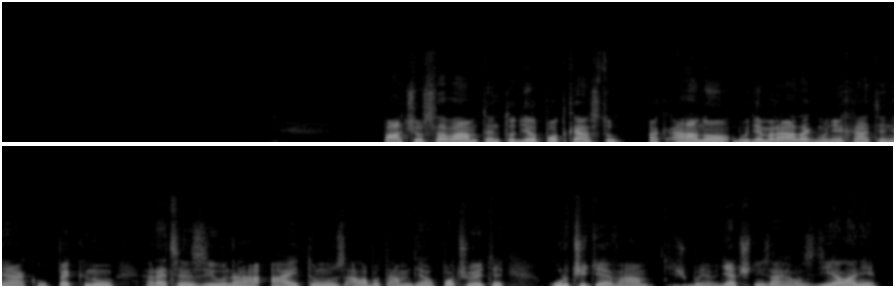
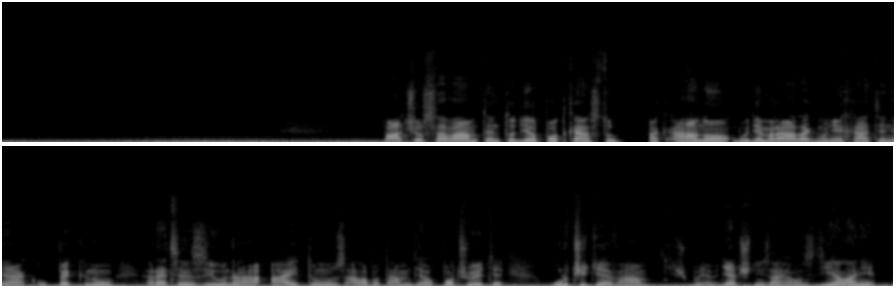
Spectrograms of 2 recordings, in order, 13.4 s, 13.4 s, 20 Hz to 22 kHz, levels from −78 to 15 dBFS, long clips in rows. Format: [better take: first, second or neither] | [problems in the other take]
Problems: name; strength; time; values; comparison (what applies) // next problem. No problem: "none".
first | wind noise on the microphone; occasional gusts; until 3 s and from 7 s on; 20 dB below the speech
